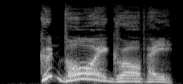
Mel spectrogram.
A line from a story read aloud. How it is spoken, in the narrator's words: he bellowed through the hole in the window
